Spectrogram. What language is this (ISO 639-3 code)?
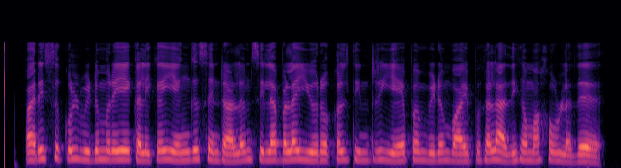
tam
